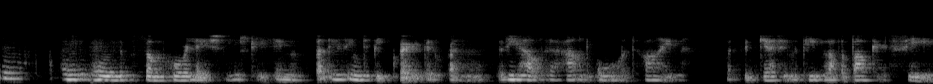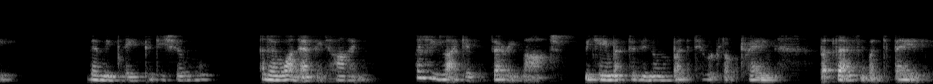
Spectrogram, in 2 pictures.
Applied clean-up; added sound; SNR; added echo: neural mask model DeepFilterNet 3.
